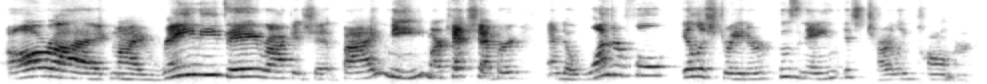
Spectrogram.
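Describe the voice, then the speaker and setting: A woman author speaking expressively and deliberately, as in a storybook read-aloud for children. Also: a little high, lively intonation, a bit bright. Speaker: children's author, guest reader. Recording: roomy, distant microphone.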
